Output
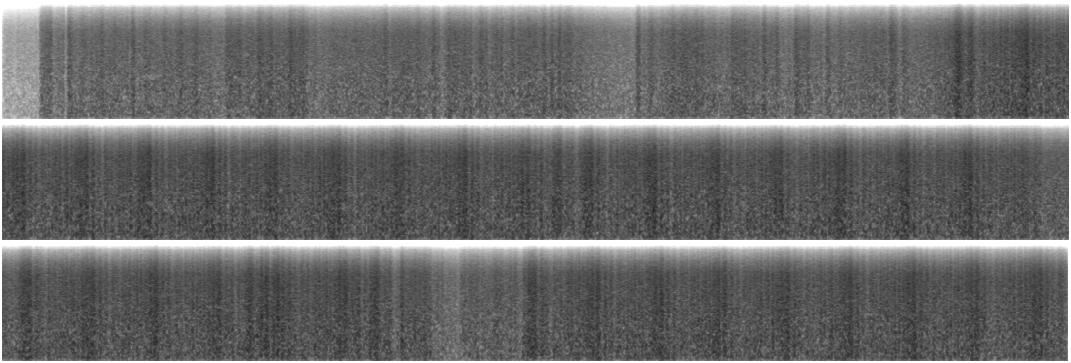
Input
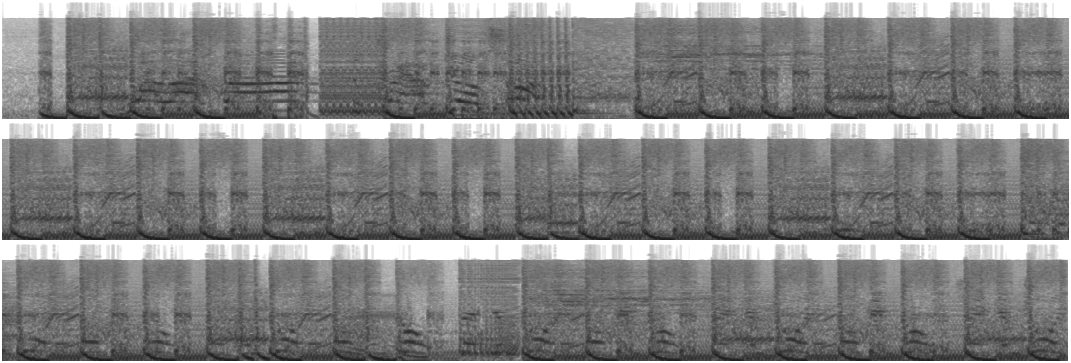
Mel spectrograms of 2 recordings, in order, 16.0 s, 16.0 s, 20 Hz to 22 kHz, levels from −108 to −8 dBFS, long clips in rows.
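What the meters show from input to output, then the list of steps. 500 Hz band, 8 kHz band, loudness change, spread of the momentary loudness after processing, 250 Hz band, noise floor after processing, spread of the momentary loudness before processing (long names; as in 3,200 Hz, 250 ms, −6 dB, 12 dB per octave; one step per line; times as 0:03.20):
+2.5 dB, +12.0 dB, +7.0 dB, 8 LU, −6.5 dB, −30 dBFS, 2 LU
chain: stylus tracing distortion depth 0.17 ms
high-pass filter sweep 1,900 Hz → 140 Hz, 0:04.14–0:04.88
on a send: repeating echo 61 ms, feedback 45%, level −5 dB
on the sum: cochlear-implant simulation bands 1
level +1.5 dB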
